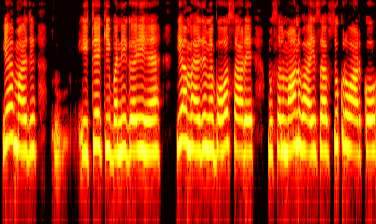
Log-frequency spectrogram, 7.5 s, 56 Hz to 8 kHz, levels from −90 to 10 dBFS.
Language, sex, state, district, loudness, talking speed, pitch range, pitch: Hindi, female, Bihar, Saran, -12 LUFS, 135 wpm, 280-315 Hz, 290 Hz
